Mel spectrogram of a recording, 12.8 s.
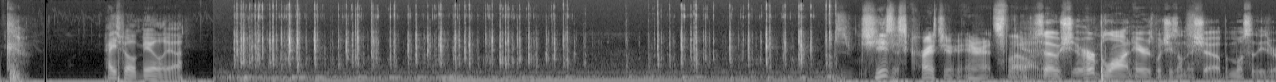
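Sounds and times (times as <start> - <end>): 
speech: 1.1 - 1.9, 8.7 - 12.7
computer keyboard typing a name into IMDb: 2.2 - 8.4
steady low hum: 2.2 - 8.4.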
